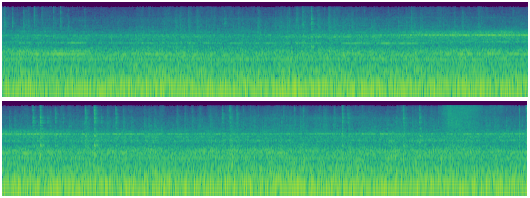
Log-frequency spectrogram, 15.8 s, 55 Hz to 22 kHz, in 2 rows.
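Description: Inside a Mark 4 passenger coach of an Intercity 225 set running at speed: a steady low rumble of wheels on the track with faint steady tones over it. Scattered light clicks come in the middle, and a brief hiss of passing air comes near the end.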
